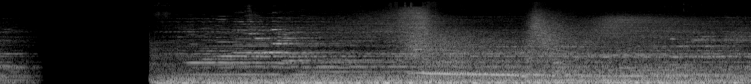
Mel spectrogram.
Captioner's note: mysterious music; graphics whooshing; mysterious music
